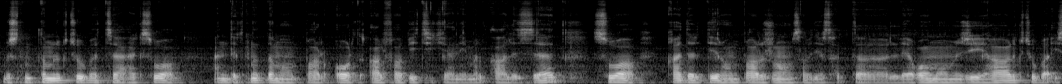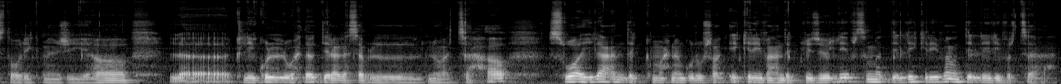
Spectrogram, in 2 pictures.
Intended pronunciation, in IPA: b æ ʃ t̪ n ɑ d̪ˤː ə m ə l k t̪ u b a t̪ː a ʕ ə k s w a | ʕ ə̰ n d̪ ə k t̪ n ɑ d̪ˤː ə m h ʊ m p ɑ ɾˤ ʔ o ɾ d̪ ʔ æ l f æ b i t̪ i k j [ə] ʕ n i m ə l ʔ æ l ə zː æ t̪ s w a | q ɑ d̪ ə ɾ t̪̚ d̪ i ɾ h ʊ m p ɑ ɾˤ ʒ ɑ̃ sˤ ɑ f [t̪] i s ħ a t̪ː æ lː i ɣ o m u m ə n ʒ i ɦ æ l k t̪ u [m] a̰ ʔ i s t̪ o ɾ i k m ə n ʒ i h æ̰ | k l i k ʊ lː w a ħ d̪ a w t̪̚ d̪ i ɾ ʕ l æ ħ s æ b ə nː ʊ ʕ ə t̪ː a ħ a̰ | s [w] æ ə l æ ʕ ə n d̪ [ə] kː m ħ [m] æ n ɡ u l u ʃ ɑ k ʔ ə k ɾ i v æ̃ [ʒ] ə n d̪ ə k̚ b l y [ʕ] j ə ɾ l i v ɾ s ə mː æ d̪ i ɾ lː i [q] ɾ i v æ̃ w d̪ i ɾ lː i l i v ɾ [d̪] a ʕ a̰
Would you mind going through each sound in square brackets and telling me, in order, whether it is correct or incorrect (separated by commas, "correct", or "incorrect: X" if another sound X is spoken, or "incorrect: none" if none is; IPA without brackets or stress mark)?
incorrect: a, incorrect: d̪, incorrect: b, correct, correct, incorrect: n, incorrect: ʕ, incorrect: z, incorrect: k, incorrect: t̪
